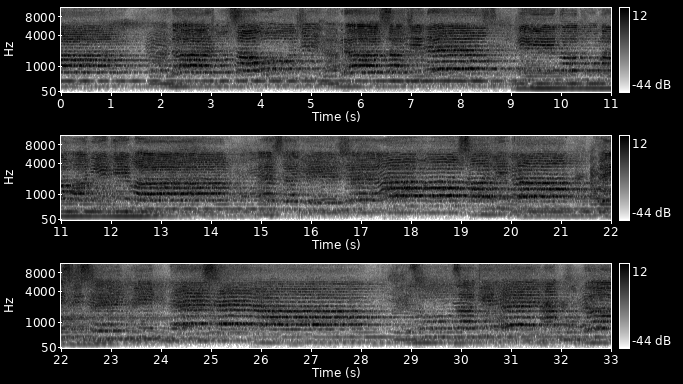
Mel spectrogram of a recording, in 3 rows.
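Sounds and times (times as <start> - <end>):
choir singing a hymn: 0.0 - 33.0
guitar accompaniment: 0.0 - 33.0.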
